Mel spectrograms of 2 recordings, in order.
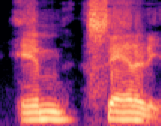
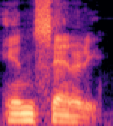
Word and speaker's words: Imsanity: And another one is Imsanity. That's I-M Sanity, not Insanity.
